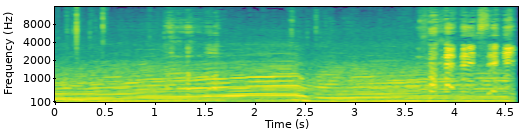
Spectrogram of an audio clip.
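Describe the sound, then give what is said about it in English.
A car engine pulls away from a roundabout and revs up steadily, its droning pitch rising, briefly dropping at a gear change, then climbing again, loud throughout. “Hang on guys, I'm now pulling off a roundabout, so let's see if you can hear what this engine has to offer.”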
